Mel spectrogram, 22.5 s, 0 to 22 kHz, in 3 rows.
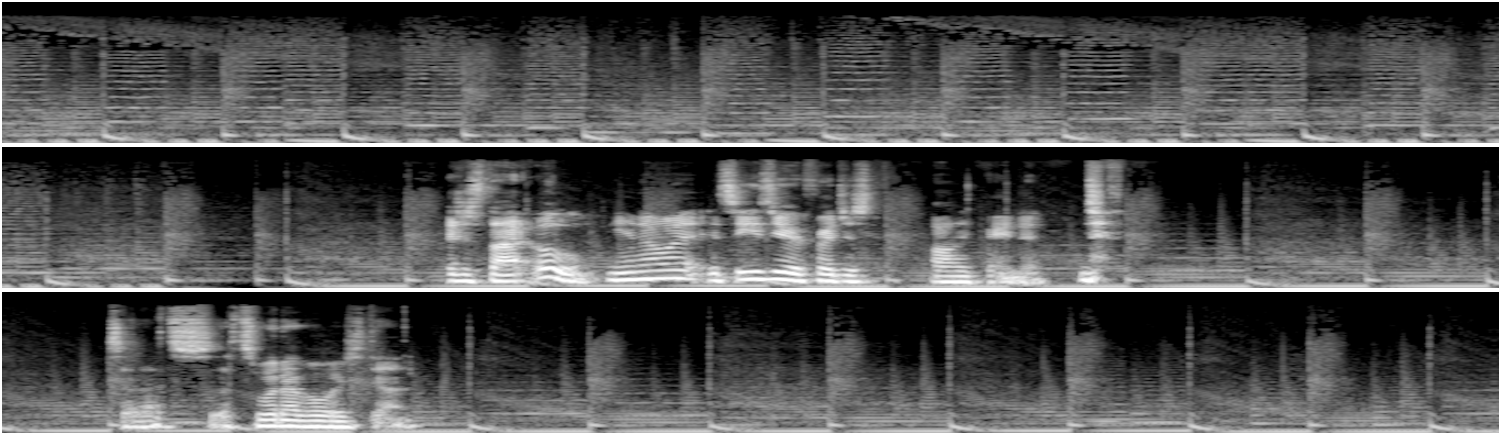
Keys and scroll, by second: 13.0 ctrl+z.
